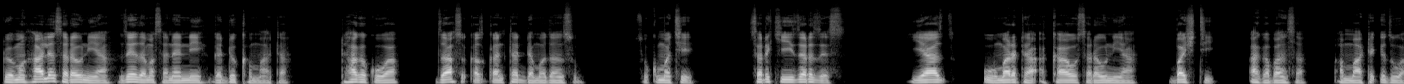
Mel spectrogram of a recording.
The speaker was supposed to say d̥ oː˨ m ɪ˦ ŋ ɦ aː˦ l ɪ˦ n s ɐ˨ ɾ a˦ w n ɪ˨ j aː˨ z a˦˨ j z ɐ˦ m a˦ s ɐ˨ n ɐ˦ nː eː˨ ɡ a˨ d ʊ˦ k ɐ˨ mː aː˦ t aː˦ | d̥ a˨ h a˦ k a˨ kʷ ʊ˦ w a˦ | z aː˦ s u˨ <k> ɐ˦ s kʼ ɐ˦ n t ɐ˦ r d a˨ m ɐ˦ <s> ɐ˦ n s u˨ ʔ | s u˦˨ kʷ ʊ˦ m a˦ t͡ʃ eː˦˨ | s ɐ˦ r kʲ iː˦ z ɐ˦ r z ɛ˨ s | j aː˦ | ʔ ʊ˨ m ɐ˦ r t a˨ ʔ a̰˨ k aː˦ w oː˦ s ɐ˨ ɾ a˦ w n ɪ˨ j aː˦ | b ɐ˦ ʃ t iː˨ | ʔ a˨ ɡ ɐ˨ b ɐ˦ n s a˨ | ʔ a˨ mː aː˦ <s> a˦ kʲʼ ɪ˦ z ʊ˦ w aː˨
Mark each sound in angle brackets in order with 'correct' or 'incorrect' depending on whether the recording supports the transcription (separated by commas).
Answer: incorrect, incorrect, incorrect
